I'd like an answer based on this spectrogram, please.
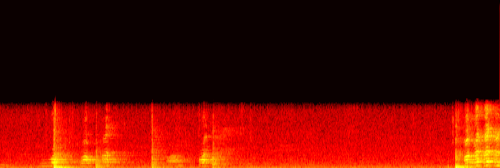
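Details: Six-week-old Nigerian Dwarf baby goat pestering a patient Yorkshire Terrier; short, harmonic bleats around one second, then a louder bleat near the end, with quiet background in between.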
